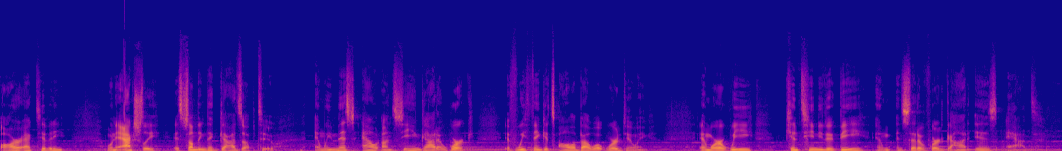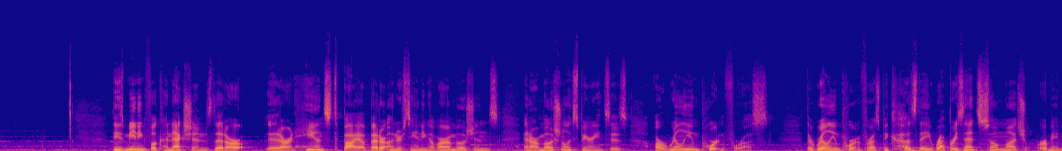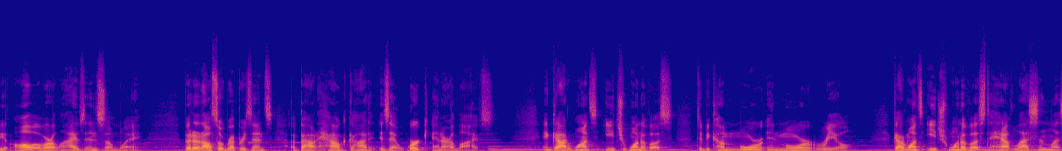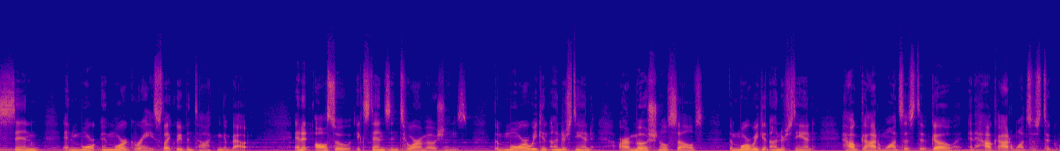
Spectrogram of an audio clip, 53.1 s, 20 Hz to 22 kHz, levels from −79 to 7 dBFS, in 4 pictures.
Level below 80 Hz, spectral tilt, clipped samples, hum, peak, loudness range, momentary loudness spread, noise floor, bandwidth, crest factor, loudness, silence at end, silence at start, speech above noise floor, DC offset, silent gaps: -46 dBFS; -5.5 dB/octave; under 0.1%; none; 0 dBFS; 5 LU; 15 LU; -45 dBFS; 14 kHz; 24 dB; -23 LUFS; 0 s; 0 s; 22 dB; under 0.1%; none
